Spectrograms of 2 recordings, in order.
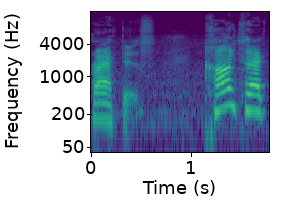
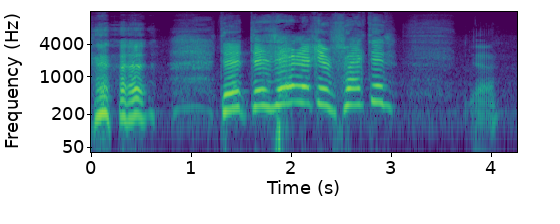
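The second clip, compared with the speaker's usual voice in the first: put-on play-acted very drunk man, sloppy, slurring, raised pitch; 6 semitones higher, 6 dB louder than usual. Acting out a really intoxicated man showing his butt to the doctor, imitating a really drunk man. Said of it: "my impression of someone who's really, really intoxicated".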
